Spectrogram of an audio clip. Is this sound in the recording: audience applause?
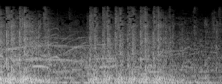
no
